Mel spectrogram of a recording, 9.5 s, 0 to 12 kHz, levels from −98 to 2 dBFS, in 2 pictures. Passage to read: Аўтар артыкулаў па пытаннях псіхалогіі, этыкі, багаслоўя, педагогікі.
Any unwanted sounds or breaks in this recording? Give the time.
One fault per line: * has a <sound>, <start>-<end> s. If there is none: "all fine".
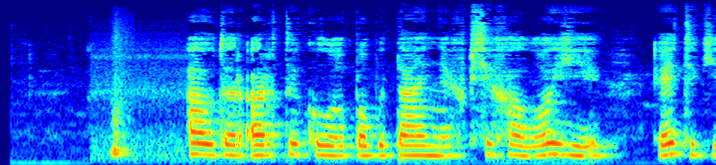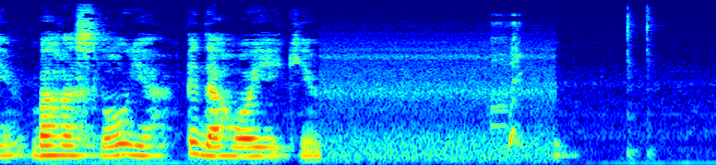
* has a whoosh, 0.7-0.9 s
* has a laugh, 8.0-8.3 s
